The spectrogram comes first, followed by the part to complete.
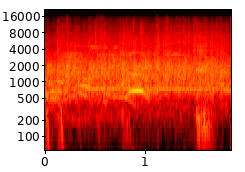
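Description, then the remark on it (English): A crowd claps steadily to give God a clap, a dense wash of many hands applauding together, sustained and even throughout with no voices standing out. “Come on, if you believe that, give God a clap.”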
